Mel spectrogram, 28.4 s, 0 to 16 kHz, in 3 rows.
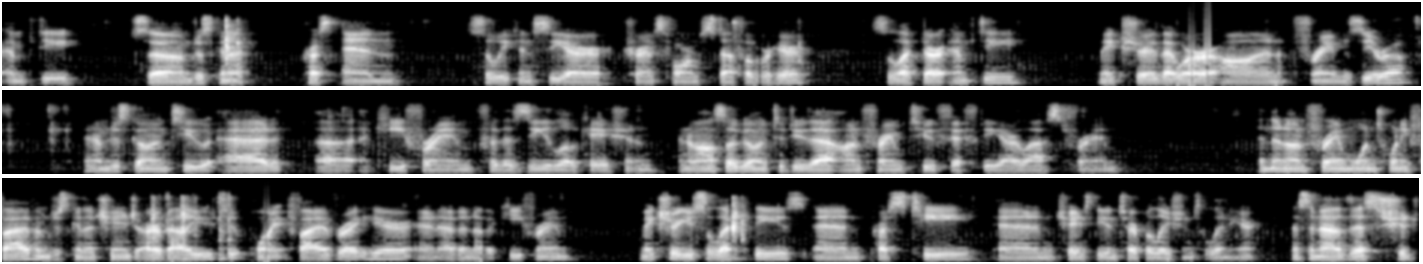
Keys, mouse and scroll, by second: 0.6 click, 1.5 n, 2.7-5.0 drag, 5.0-5.7 shift+middle drag, 5.7 click, 6.5-7.9 middle drag, 7.9-14.6 drag, 15.0-28.3 drag.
